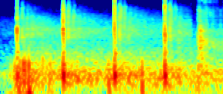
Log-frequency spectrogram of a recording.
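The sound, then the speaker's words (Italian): A basketball bounces four times in a steady rhythm on a hard floor, each thump sharp, with a faint fifth bounce trailing off at the end. “Questa puntata inizia con una palla da basket.”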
